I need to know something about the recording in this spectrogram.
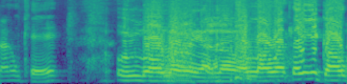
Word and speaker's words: Ulloa: But it's not spelt like that, so therefore it's not the pronunciation. I don't care. Ulloa. There you go. Ulloa.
